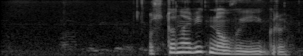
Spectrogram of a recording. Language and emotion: Russian, neutral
